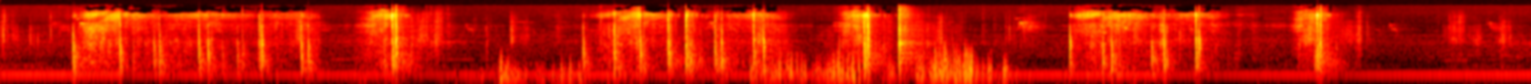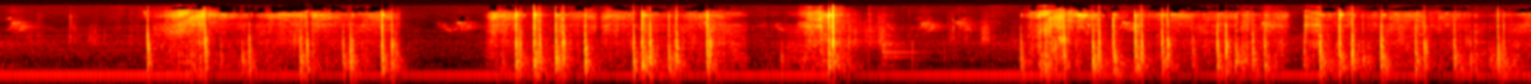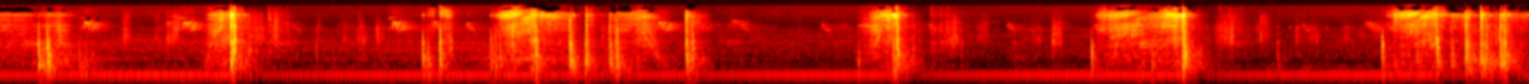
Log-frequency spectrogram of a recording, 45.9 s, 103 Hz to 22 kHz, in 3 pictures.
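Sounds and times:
hockey stick clicking and scraping pucks: 0:00.7 - 0:04.4, 0:05.8 - 0:09.2, 0:10.7 - 0:12.3, 0:13.0 - 0:13.6, 0:16.8 - 0:19.4, 0:20.2 - 0:24.4, 0:25.5 - 0:31.6, 0:32.4 - 0:33.5, 0:34.8 - 0:37.7, 0:39.2 - 0:40.3, 0:41.6 - 0:43.0, 0:44.4 - 0:45.9
puck shot cracks: 0:08.5 - 0:09.3, 0:13.0 - 0:13.6, 0:20.3 - 0:22.7, 0:23.3 - 0:24.6, 0:32.7 - 0:33.4, 0:41.6 - 0:42.8, 0:44.4 - 0:45.9.

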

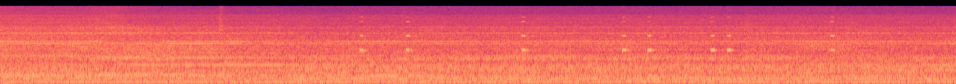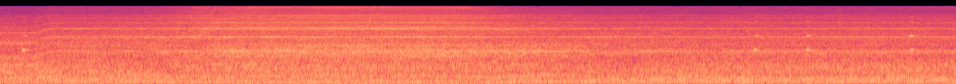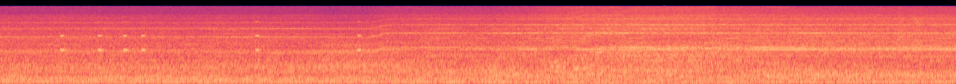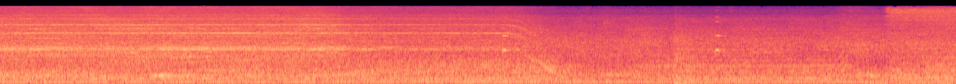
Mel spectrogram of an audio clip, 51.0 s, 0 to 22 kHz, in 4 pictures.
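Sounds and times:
machining center whining: 0:00.0 - 0:50.9
keypad beeps: 0:04.8 - 0:05.6, 0:06.9 - 0:07.1, 0:08.3 - 0:08.8, 0:09.4 - 0:09.9, 0:11.0 - 0:11.2, 0:26.3 - 0:27.6.

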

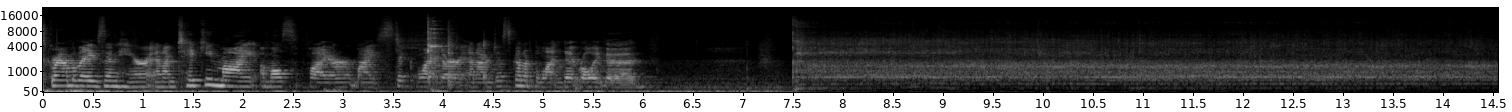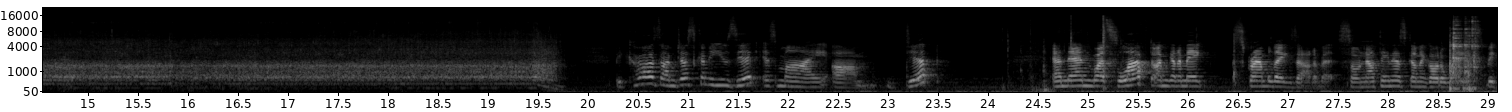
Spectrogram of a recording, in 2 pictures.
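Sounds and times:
stick blender humming: 0:07.5 - 0:19.9.

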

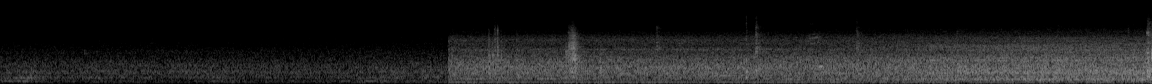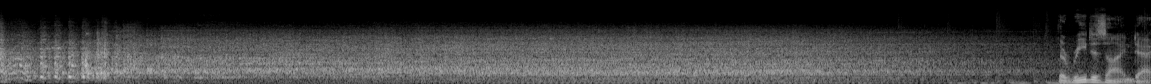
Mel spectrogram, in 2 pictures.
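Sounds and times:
diesel engine idling: 0:04.5 - 0:23.0
truck engine cranking: 0:11.4 - 0:22.1.

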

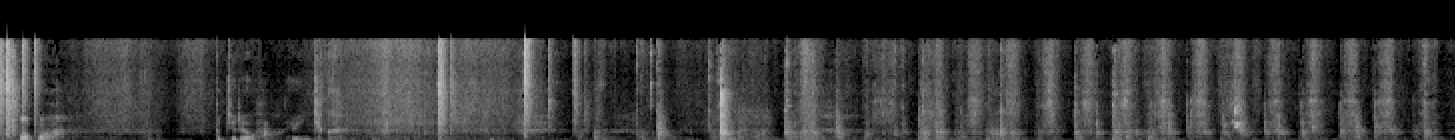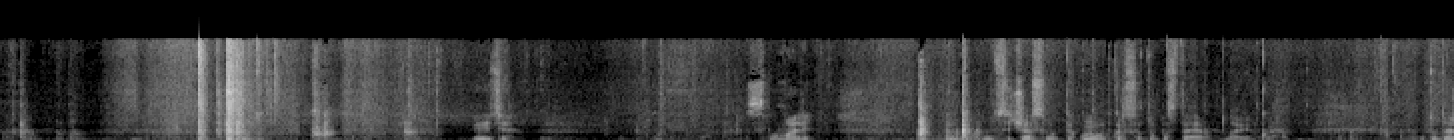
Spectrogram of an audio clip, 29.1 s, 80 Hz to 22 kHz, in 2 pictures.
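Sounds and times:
hands rubbing and scraping fixture: 0:05.8 - 0:19.2.

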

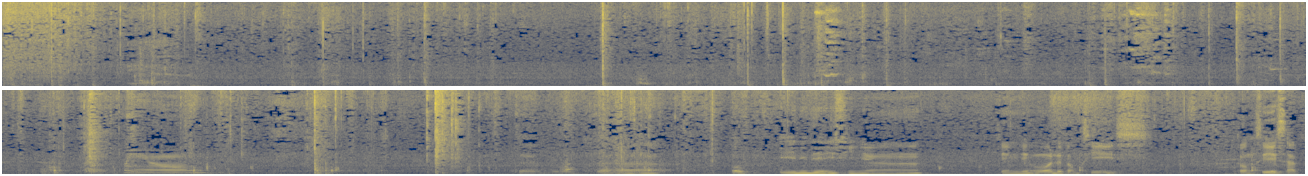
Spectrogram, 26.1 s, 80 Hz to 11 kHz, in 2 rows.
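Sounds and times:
cardboard rustling and clicking: 0:02.7 - 0:05.1.

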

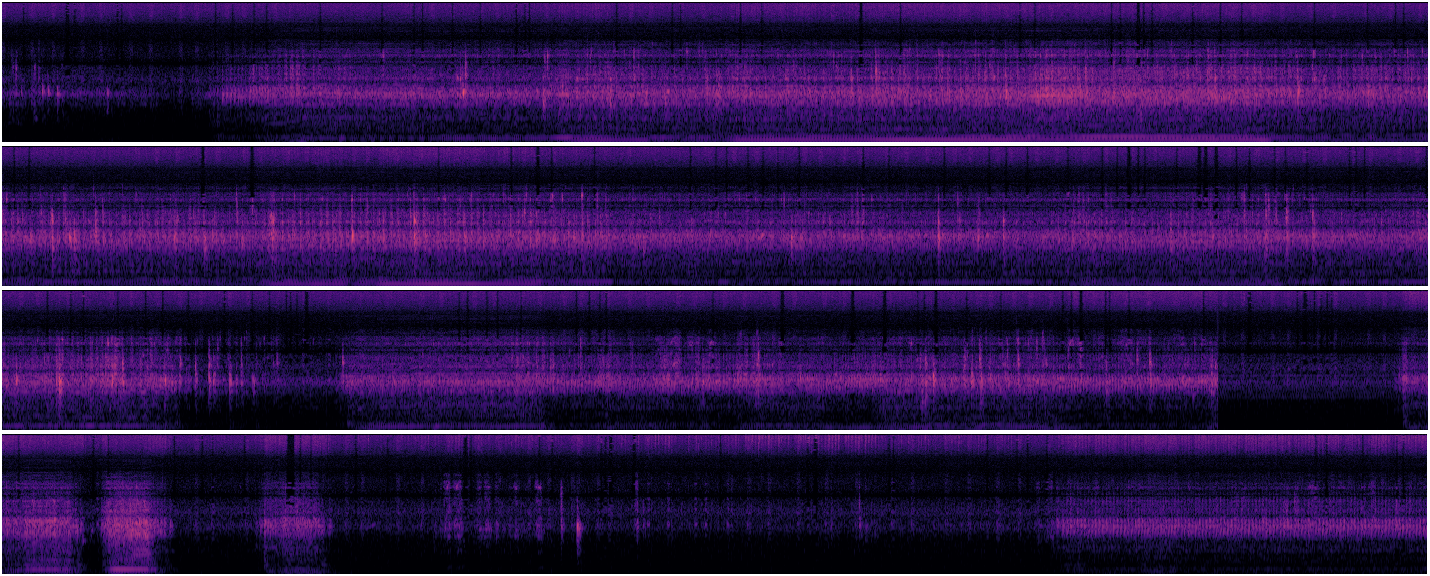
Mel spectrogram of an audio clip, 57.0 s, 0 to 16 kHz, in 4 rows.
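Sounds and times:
small splashes: 0:02.0 - 0:40.7.

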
